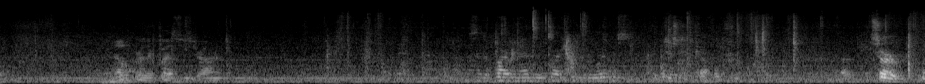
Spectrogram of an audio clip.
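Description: A man speaks calmly into a microphone in a room.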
